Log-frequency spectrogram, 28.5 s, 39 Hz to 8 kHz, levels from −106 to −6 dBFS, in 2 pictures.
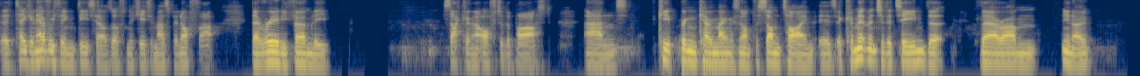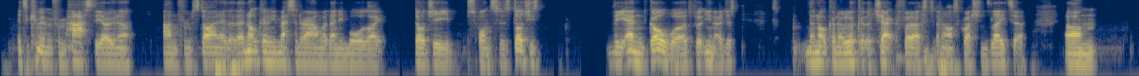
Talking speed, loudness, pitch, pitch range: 180 wpm, -29 LUFS, 95 Hz, 90-100 Hz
